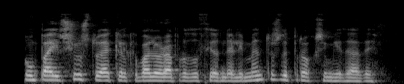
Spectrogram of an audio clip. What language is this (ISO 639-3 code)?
glg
